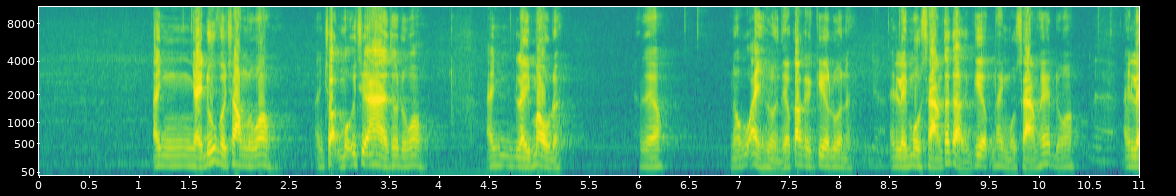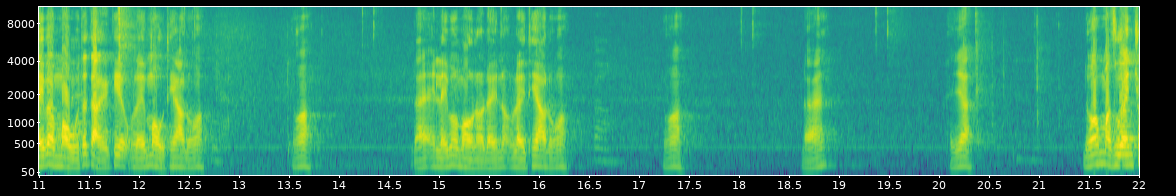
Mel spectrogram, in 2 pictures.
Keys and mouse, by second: 1.0 i, 1.6 click, 3.3 click, 4.3 click, 5.4 click, 7.5 click, 9.3 click, 11.1 click, 12.3 click, 14.9 click, 16.2 click, 17.2 ctrl+z, 17.8 v.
